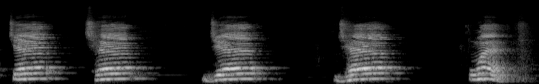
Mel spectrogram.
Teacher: हमारा जो च वर्ग है वो तालु से बोला जाता है। जब तालु से बोला जाता है तो च वर्ग के जितने भी व्यंजन हैं च, छ, ज, झ, व, अर्थात ये सारे के सारे व्यंजन च वर्ग के ये तालु से बोले जाने के कारण इनको हम तालव्य व्यंजन कहते हैं।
